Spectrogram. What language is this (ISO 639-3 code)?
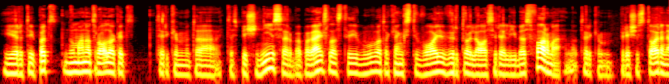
lit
